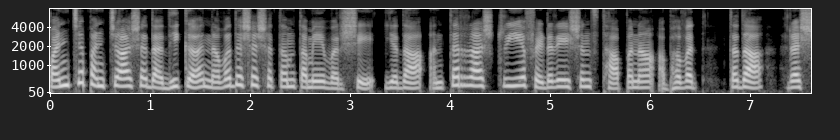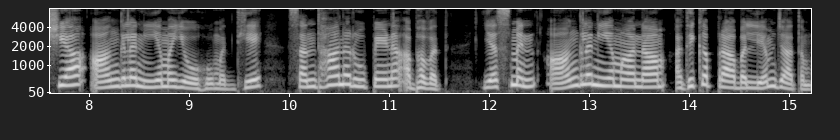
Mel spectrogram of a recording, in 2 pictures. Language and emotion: Sanskrit, neutral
